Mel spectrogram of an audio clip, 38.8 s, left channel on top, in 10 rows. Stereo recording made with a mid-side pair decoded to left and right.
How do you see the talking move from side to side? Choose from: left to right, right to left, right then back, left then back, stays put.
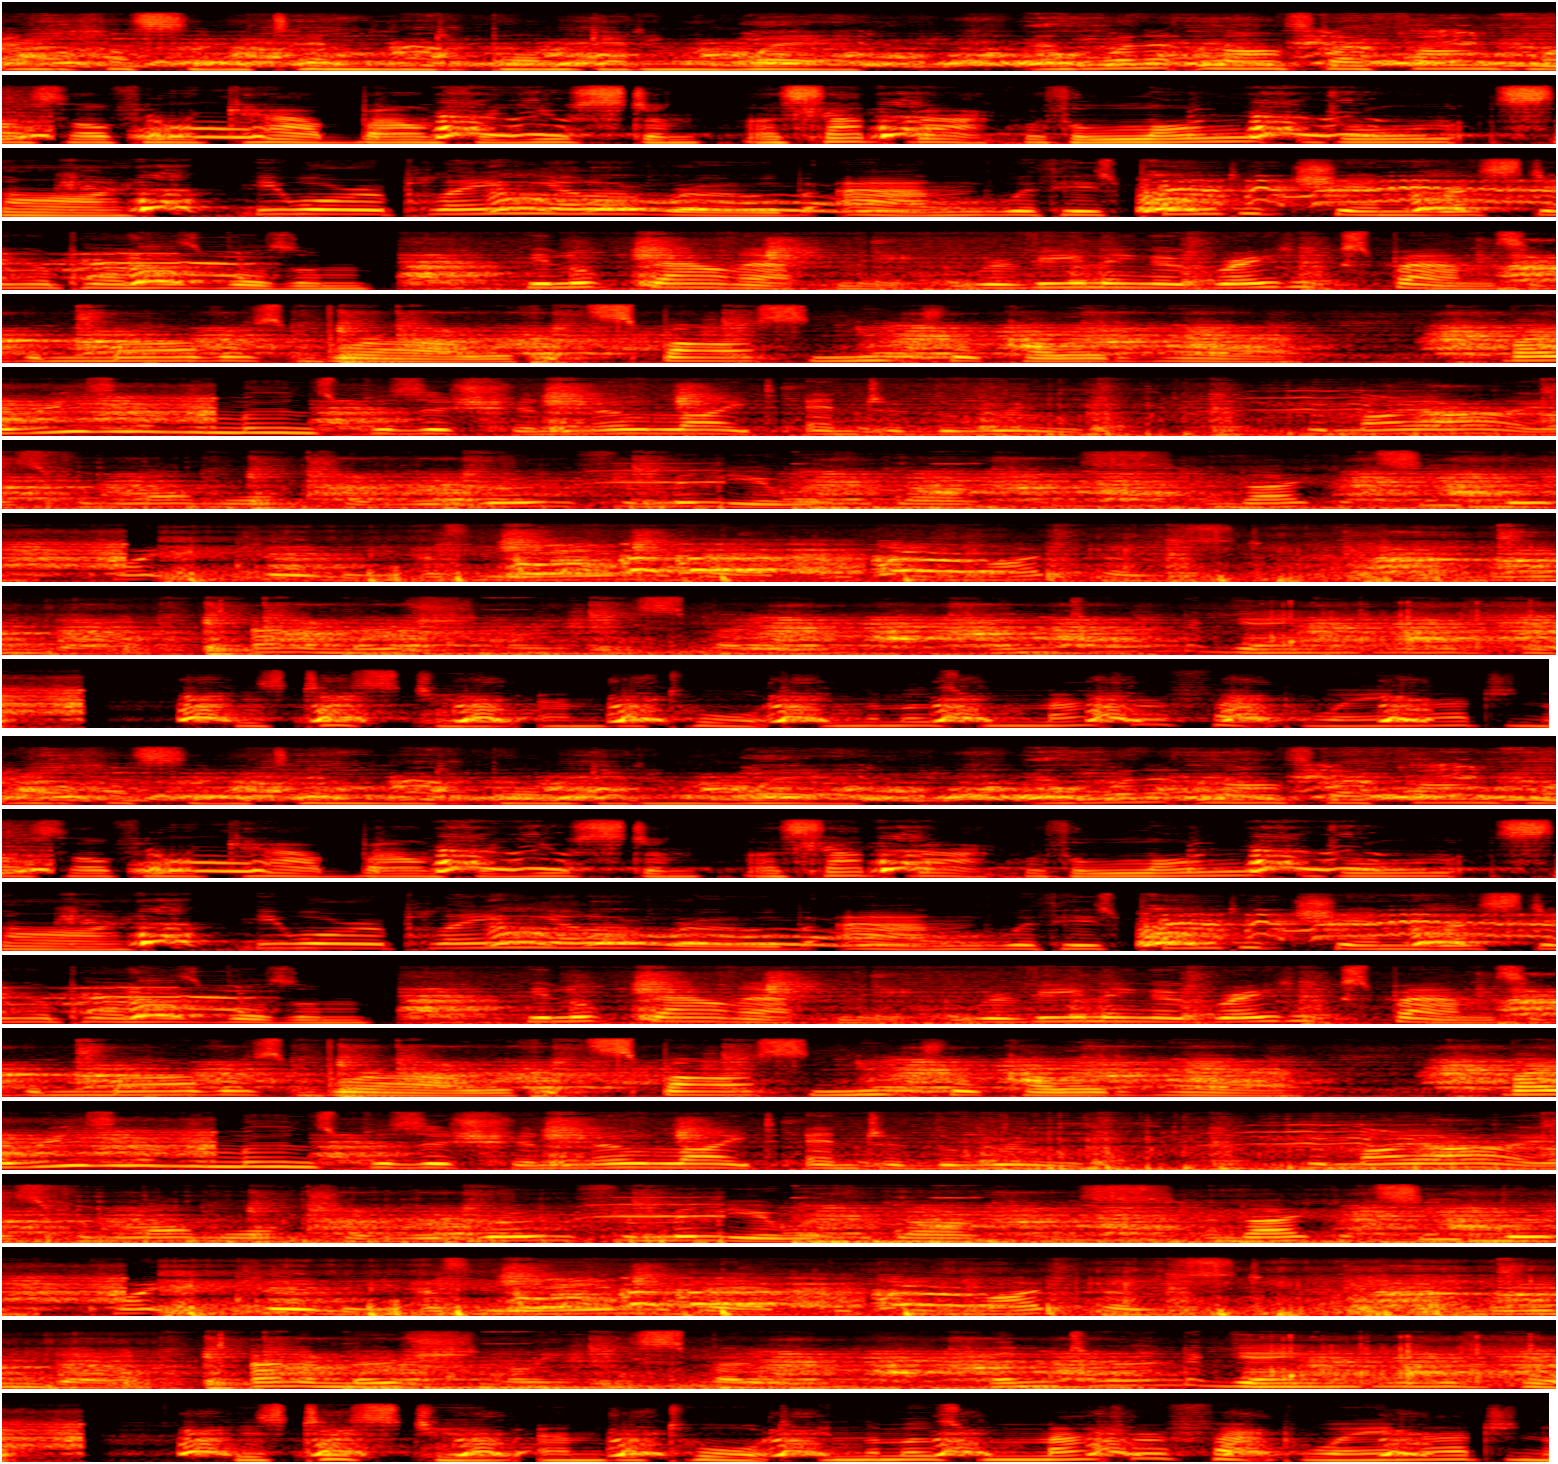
left to right.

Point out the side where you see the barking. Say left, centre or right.
centre.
